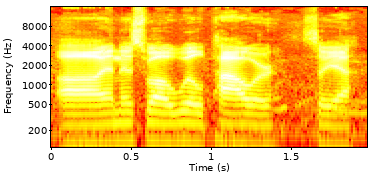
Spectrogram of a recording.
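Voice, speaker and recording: A man's voice: mid-range voice, monotone, a little fast, bright, forceful tone. A young American man, a racing driver, answering interview questions in a laid-back way. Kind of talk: casual interview.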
